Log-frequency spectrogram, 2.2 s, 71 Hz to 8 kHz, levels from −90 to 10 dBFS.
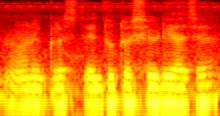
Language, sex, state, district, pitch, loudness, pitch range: Bengali, male, West Bengal, Jhargram, 120 Hz, -13 LUFS, 115-120 Hz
